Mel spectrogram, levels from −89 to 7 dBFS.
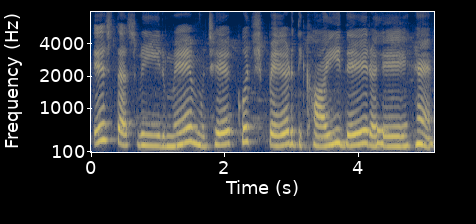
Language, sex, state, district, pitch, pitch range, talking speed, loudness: Hindi, female, Madhya Pradesh, Katni, 240 Hz, 220-265 Hz, 115 wpm, -12 LUFS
